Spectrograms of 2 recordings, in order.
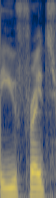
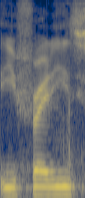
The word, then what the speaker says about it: Euphrates: First one is the drying up of the Euphrates River between, I'm pretty sure it's Iran, Iraq, Turkey, and another country, and Syria.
